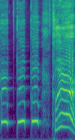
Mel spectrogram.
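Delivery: loud, high mock heart-monitor beeps and clear call.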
